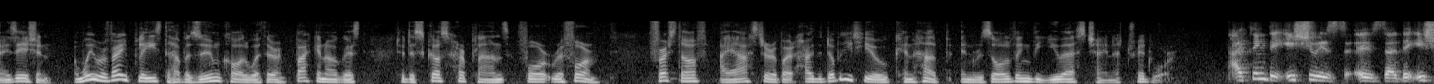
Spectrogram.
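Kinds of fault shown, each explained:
Comfort noise in place of the background: in two pauses, 3.74 to 3.95 s before "to discuss her plans" and 6.17 to 6.50 s after "her plans for reform", the room's textured background gives way to a flat synthetic hiss, about 1 to 3 dB quieter, likely from discontinuous transmission. Unlike a dropout, the gap never falls silent.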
